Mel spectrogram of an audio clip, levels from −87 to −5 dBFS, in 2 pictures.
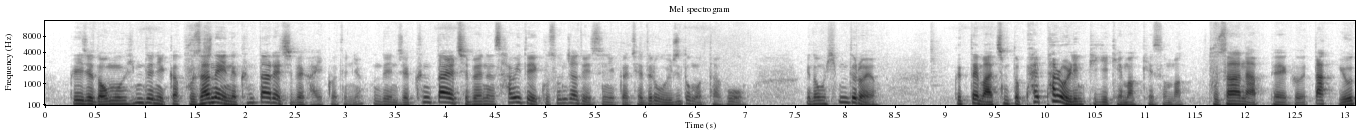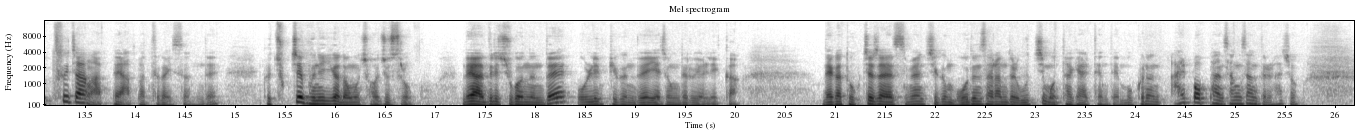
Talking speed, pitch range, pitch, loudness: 370 characters per minute, 100-140 Hz, 110 Hz, -24 LUFS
